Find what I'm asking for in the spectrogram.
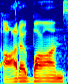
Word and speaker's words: Audubon: It's like the Audubon Society.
